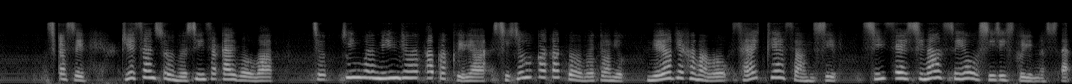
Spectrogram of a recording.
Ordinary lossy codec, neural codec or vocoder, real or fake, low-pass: none; codec, 16 kHz, 0.5 kbps, FreqCodec, smaller model; fake; 7.2 kHz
